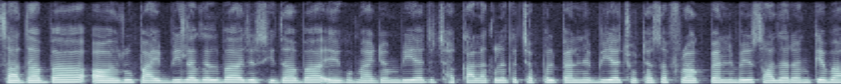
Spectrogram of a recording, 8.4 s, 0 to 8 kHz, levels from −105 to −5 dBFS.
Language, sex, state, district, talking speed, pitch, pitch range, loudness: Bhojpuri, female, Uttar Pradesh, Gorakhpur, 220 wpm, 200 Hz, 195-210 Hz, -18 LUFS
